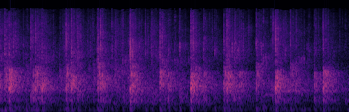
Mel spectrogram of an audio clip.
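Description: Audience applause from a crowd, clapping in a steady, roughly unified rhythm with pulses about every half second, moderately loud and continuing throughout without any voices.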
